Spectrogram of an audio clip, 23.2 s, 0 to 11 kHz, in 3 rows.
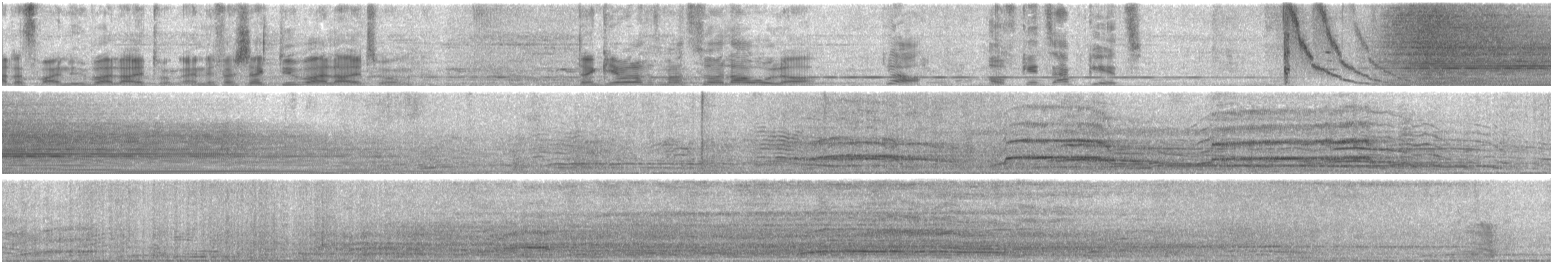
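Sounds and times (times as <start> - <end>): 
speech: 0.0 - 5.8
murmur of a bustling amusement park crowd: 2.0 - 5.0, 7.0 - 23.2
roller coaster roaring past in a descending whoosh at an amusement park: 10.1 - 23.2.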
